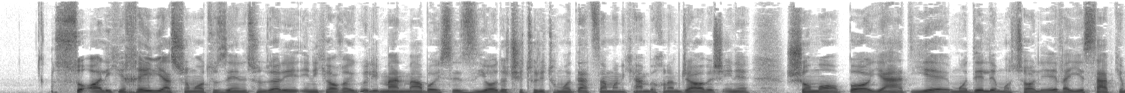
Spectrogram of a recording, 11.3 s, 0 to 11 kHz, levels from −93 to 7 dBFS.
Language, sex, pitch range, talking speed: Persian, male, 125-165 Hz, 170 wpm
